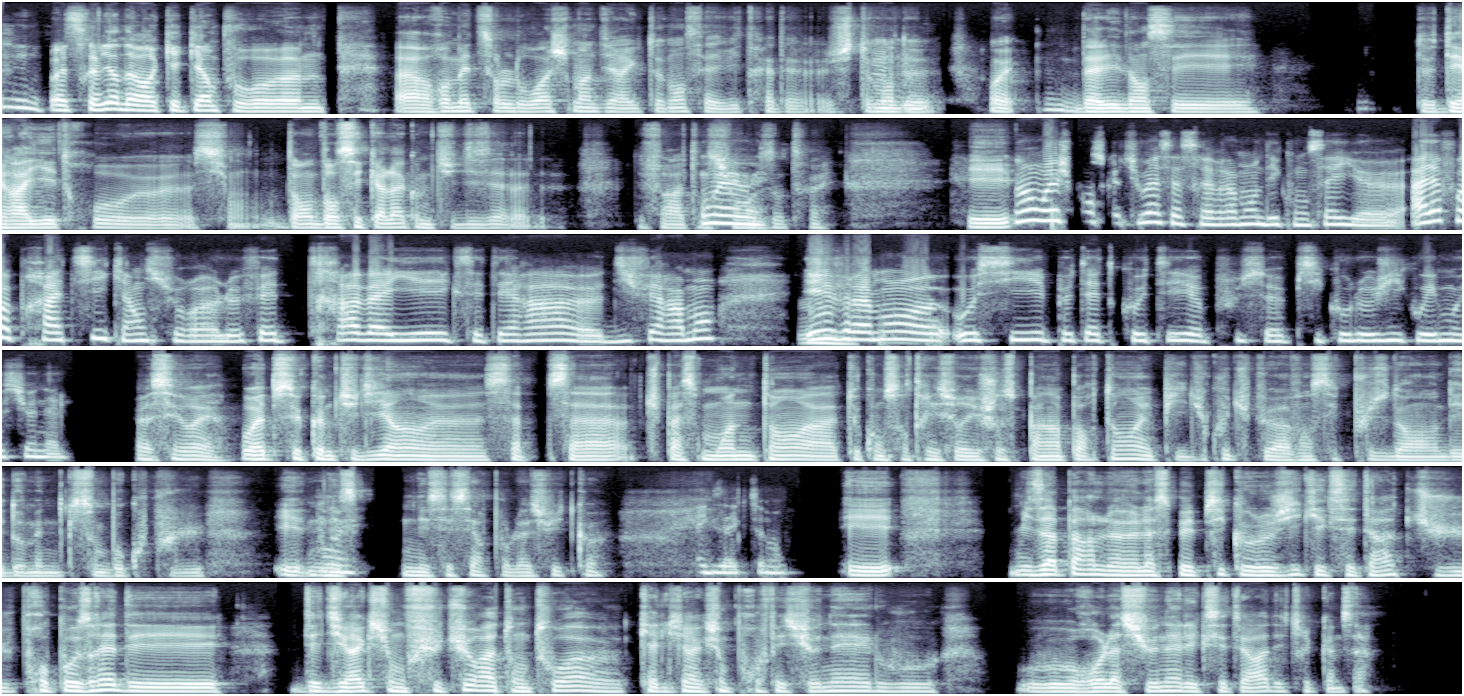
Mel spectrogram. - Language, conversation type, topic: French, podcast, Quel conseil donnerais-tu à ton toi de quinze ans ?
- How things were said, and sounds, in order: other background noise; tapping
